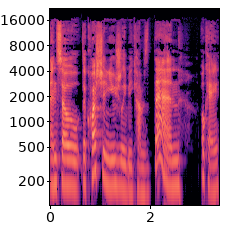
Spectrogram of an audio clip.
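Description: Over a silent background in a very clean recording, a woman speaks at a fairly low pitch. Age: 30s. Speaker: podcast host, business mentor. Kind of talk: solo podcast monologue.

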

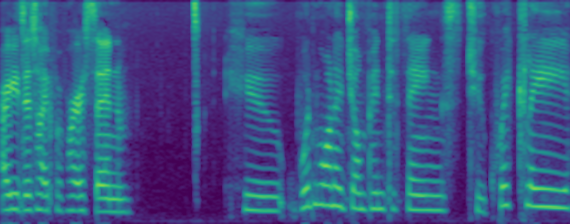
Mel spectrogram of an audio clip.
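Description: With an Irish accent, a woman speaks fairly slowly in a dark, mellow tone at a medium pitch with ordinary pitch variation. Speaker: podcast host. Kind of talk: casual monologue. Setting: studio.

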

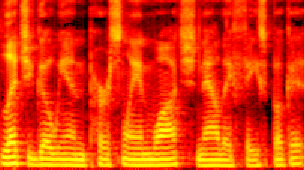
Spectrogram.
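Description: Using a plain, everyday voice, a man with an American accent speaks at a moderate pace and a fairly low pitch with fairly even intonation, on a very clean recording with a silent background. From US Midwest, Indiana. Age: 50s. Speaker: sales and engineering manager. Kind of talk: casual interview. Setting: studio, in person.

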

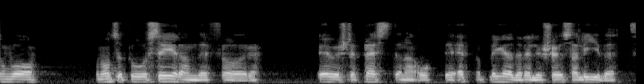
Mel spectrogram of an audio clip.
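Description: Moderate tempo and monotone, flat intonation from a man. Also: medium pitch for a man. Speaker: podcast co-host; student. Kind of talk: casual discussion. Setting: Skype call.

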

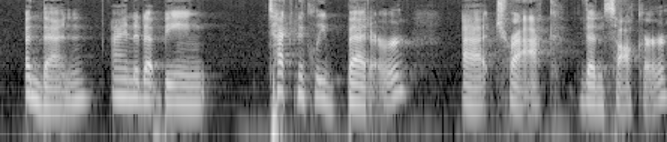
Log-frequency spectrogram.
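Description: With ordinary pitch variation, a woman talks in an animated tone. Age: 30s. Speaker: fitness coach and former athlete. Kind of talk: casual chat.

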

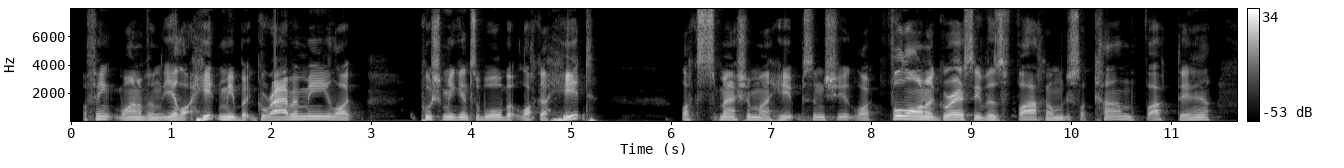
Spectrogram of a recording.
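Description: Against a quiet background, a man with an Australian accent talks in a fairly high pitch with ordinary pitch variation. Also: moderate pace. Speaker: podcast host. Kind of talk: storytelling monologue. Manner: casual, rambling.

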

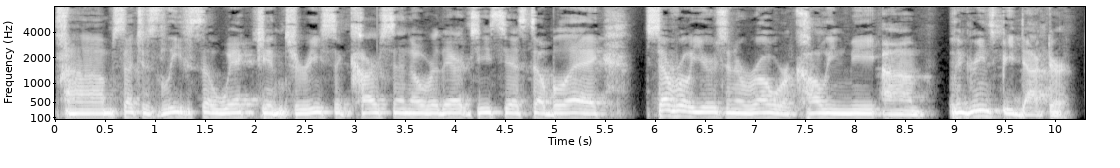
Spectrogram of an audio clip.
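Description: A man with an American accent talks at a very slow pace with hardly any pauses and very even loudness. Audible room echo surrounds his voice. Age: 60s. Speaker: turfgrass researcher, professor. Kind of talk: interview.

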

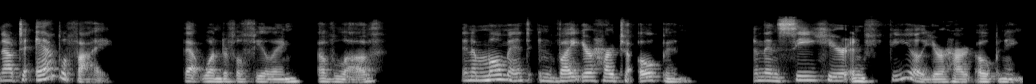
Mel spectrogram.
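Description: Against a quiet background, a warm, gentle tone comes through at a fairly slow pace. Long, frequent pauses break up the speech. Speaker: podcast host and coach. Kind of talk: guided meditation. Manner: slow, soothing, hypnotic, repetitive; warm, gentle, calm.

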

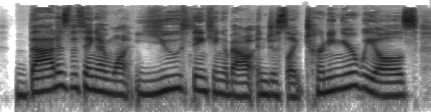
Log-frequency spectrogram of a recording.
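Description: Here a woman is speaking with lively intonation. Her pace is moderate. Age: 30s. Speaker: podcast host, attorney and photographer. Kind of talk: solo podcast talk. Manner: casual, frequent laughs.

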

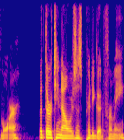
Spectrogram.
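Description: This woman has a very deep, low pitch and an American accent. She speaks at a fairly quick pace with monotone, flat intonation. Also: very clean recording, silent background. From Chicago. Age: 40s. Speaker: fitness podcast host. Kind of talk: casual chat.

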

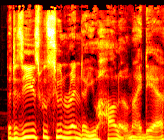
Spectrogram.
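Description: Pitched at a medium level, a man speaks at a moderate pace. His pitch swings very widely. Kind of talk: rhyming verse. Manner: sinister, oily.

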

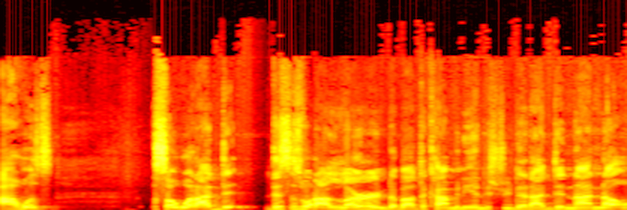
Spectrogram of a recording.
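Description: An animated man's voice, fairly high in pitch, with very wide pitch swings and very even loudness. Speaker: podcast host. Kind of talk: casual interview chat. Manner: animated, high energy.

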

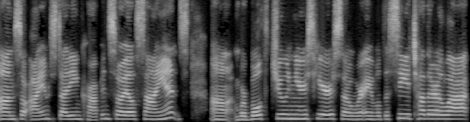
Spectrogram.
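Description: A woman with a high pitch and an Upper Midwest accent, monotone and flat, at a fairly slow pace. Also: very even loudness, quiet background. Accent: Upper Midwest American. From western Michigan, Oceana County. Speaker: agriculture student ambassador. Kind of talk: casual interview.

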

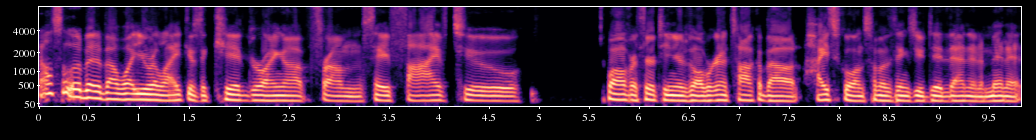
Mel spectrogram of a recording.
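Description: Over a quiet background, a man talks at a fairly quick pace in an unremarkable speaking voice, medium in pitch, with fairly even intonation, very even loudness and a dry, close sound with no echo. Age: 50s. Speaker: podcast host and entrepreneur. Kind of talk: interview.

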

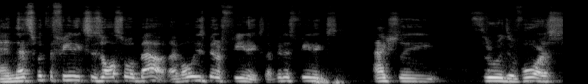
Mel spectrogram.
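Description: A fairly quick man's voice with a New York accent, fairly high-pitched and dark and mellow in tone, with ordinary pitch variation. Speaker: personal growth speaker. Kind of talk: interview, casual chat.

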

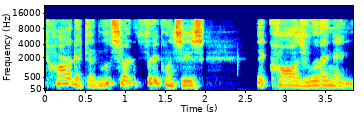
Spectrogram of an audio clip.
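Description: With a dark, mellow tone and a high pitch, a man speaks at a moderate pace. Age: 70s. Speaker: retiree, caller. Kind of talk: casual chat.

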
